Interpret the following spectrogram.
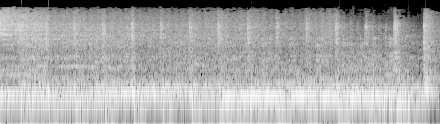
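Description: Live rock band playing loud: electric guitar and bass holding sustained low notes over a pounding drum kit.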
